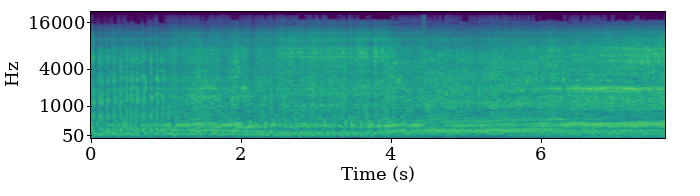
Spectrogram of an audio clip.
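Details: Trail Master MB200 mini bike with Stage 3 223cc engine, metal frame bushings fitted, heavy rider test: revs climb and hang high under load while drive lags, engine flaring; rider suspects the belt is slipping, needs a new belt.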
